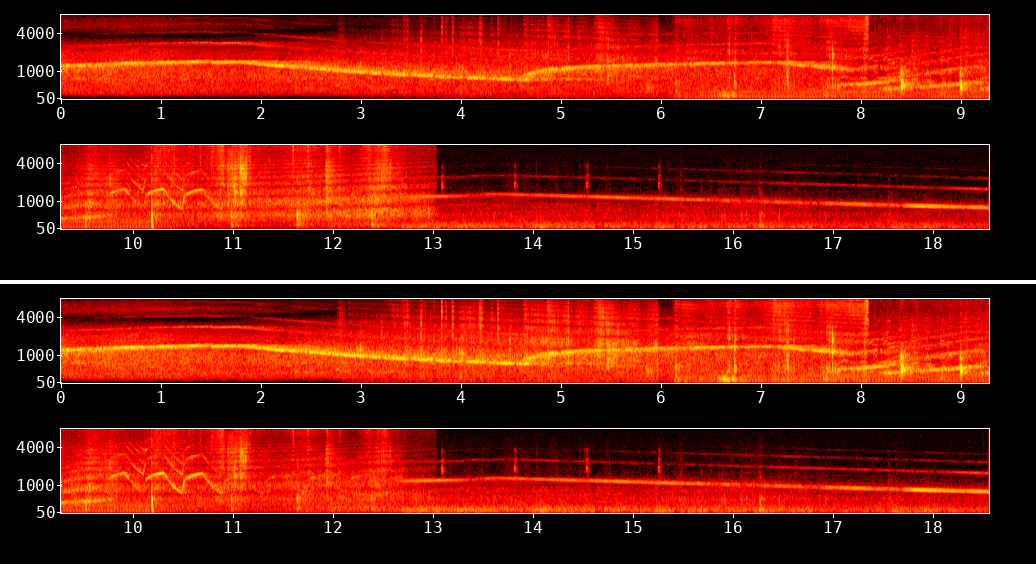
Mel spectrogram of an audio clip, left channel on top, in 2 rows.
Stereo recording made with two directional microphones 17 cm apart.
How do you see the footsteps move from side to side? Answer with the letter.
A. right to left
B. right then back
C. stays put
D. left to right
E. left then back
A.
